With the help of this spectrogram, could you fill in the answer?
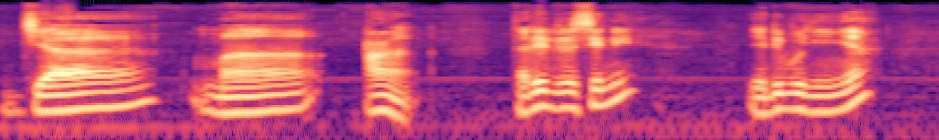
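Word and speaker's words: جَمَعَ: Berarti jim wa patah ja, mim wa patah ma, ain wa patah a. Dibacanya jadi jama'a.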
